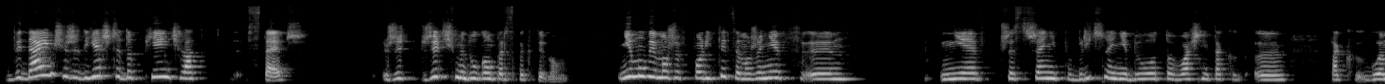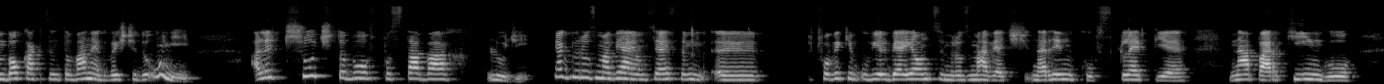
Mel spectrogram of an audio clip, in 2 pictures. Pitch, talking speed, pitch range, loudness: 250 Hz, 125 wpm, 225-295 Hz, -24 LUFS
